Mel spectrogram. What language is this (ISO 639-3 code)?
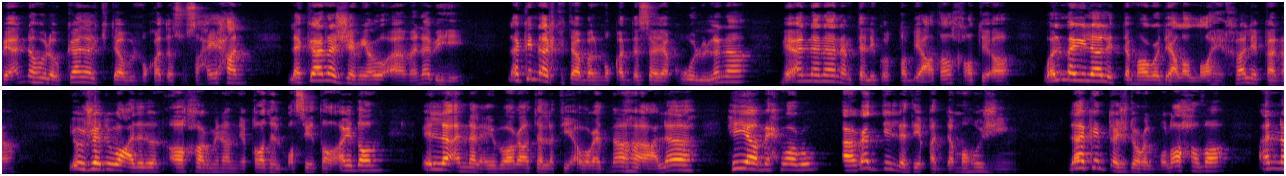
ara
